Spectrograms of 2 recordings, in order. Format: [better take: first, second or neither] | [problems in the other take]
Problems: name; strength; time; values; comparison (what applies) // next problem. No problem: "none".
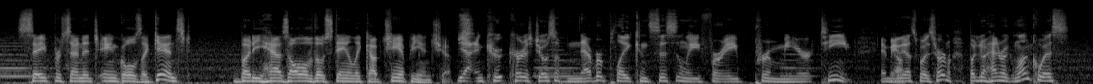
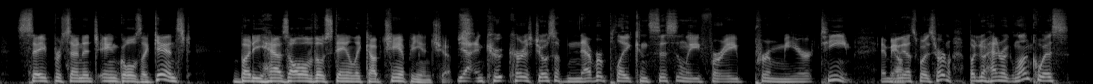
second | train or aircraft noise; faint; throughout; 20 dB below the speech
